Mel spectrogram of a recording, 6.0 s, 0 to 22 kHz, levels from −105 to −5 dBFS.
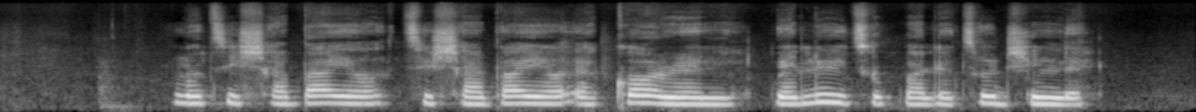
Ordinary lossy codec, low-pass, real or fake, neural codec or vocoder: none; 19.8 kHz; fake; codec, 44.1 kHz, 7.8 kbps, Pupu-Codec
